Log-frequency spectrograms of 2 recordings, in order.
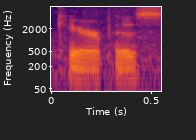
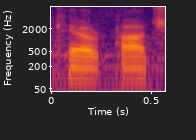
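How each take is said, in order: First: It is said the ordinary English way. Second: It is said like an Italian dish name. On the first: "I know it's pronounced like carapace" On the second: "I call it carapace because it looks like an Italian dish"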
